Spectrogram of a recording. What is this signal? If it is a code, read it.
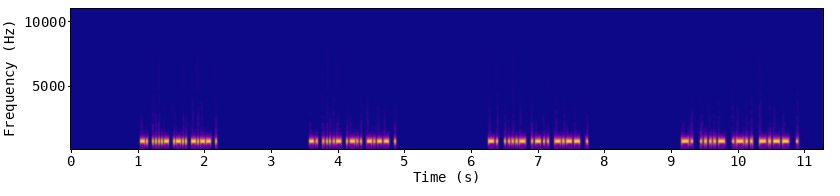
Morse code, heard as a keyed tone, about 45 wpm, 700 Hz. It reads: N4LYE N4LYE N4LYE N4LYE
